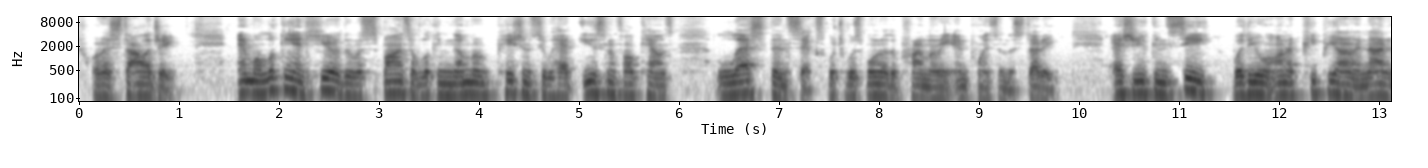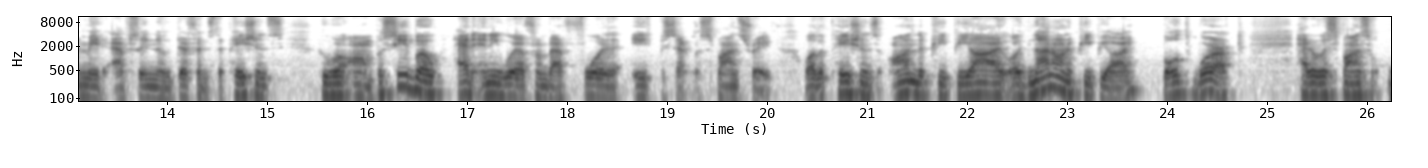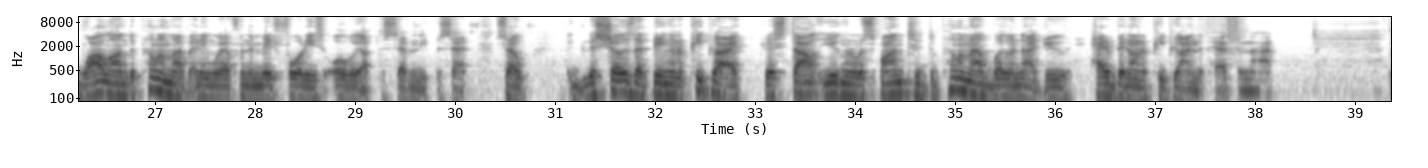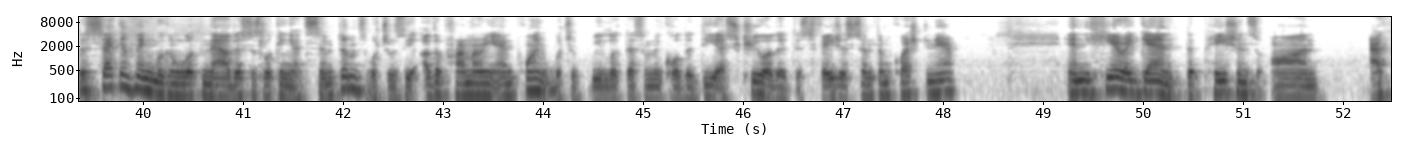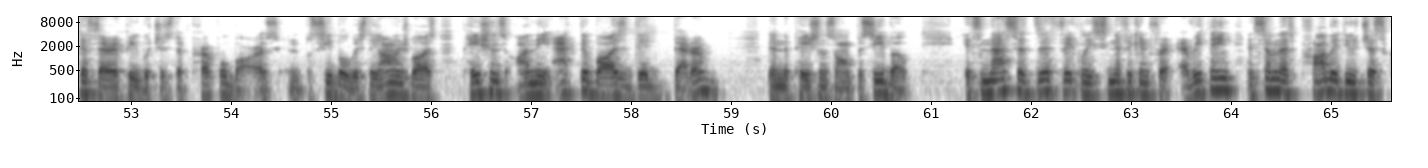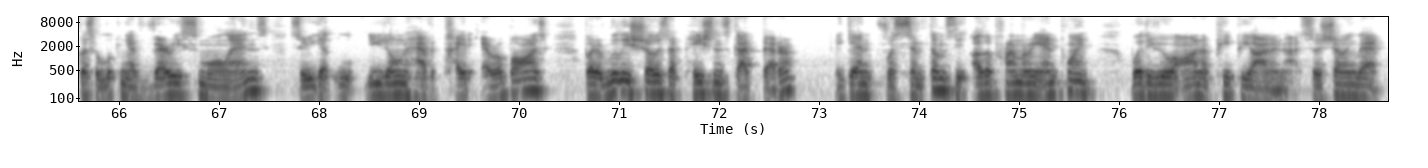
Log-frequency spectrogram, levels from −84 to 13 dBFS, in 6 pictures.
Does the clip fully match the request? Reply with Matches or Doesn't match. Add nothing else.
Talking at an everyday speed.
Matches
